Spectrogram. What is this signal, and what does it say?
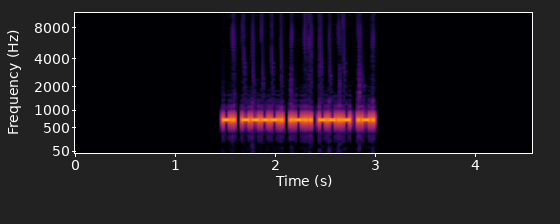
Morse code, heard as a keyed tone, about 52 wpm, 700 Hz. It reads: N9LQR
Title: USA Call Signs - 5 Characters - 50wpm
